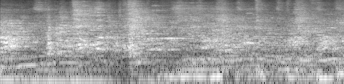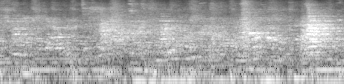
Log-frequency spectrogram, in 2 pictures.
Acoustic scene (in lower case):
restaurant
